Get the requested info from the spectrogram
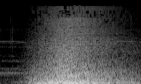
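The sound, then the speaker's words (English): A loud, roaring whoosh of a jet of fire bursting from a great beast's mouth swells up quickly, holds with a rushing, crackling breadth across the spectrum, then slowly eases off without fully fading. “And a jet of fire bursts forth from its great maw.”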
